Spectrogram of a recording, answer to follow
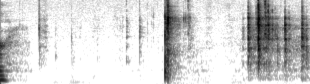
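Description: One sharp plastic click a little over a second in, then a few light clicks near the end: the thumb screws of the clear plastic cover over a battery's DC breaker being undone and the cover freed.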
